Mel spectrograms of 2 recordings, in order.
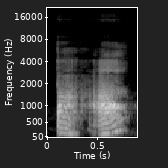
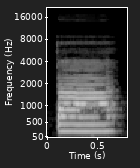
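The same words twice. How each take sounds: First: The pitch dips down first, then rises. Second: The pitch stays level and flat throughout. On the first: "you go down a little bit and then go up" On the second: "which usually make a tone flat"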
